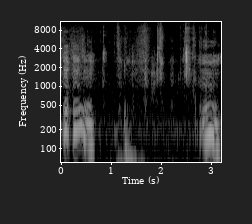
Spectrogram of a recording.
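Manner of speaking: chewing between words; talking while eating fries; mouth full, chewing. Real, not acted. Seen 2: Bites carrot fries repeatedly and chews throughout the murmured words.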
